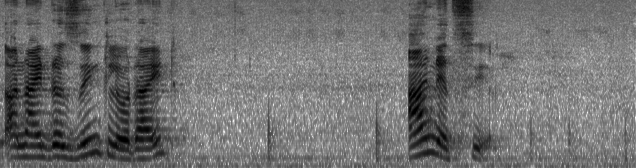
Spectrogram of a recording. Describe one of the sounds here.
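A woman speaks calmly, as if explaining, close to a microphone.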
